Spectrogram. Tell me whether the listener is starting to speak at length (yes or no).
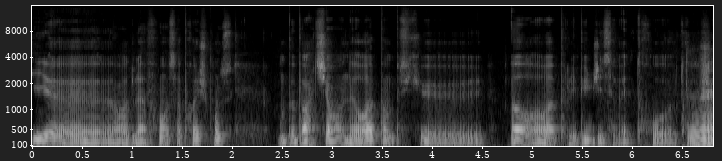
yes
